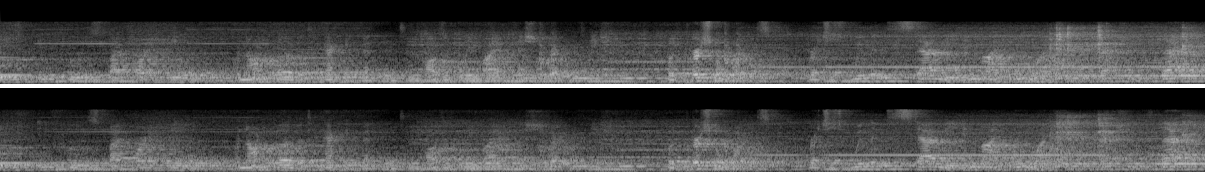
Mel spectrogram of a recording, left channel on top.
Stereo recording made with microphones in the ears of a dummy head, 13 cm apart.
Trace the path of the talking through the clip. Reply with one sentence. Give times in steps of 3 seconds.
You can hear the talking on the right from 0 s, on the left from 3 s, in the centre from 6 s and on the right from 9 s.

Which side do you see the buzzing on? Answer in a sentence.
You can hear the buzzing in the centre.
